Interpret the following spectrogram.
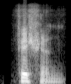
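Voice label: "fission", American English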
